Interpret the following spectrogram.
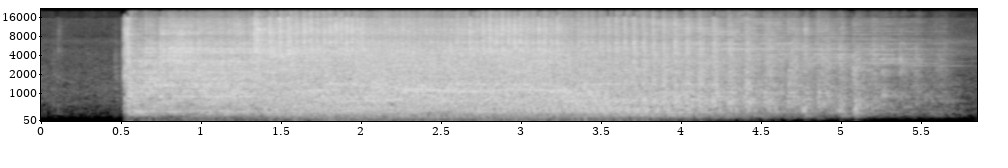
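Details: John Deere LA100 mower single-cylinder, hard-starting from valves out of spec, after sitting about four years with water in tank, fresh gas added: catches at once, runs with a steady popping beat, then winds down; starts and runs.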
